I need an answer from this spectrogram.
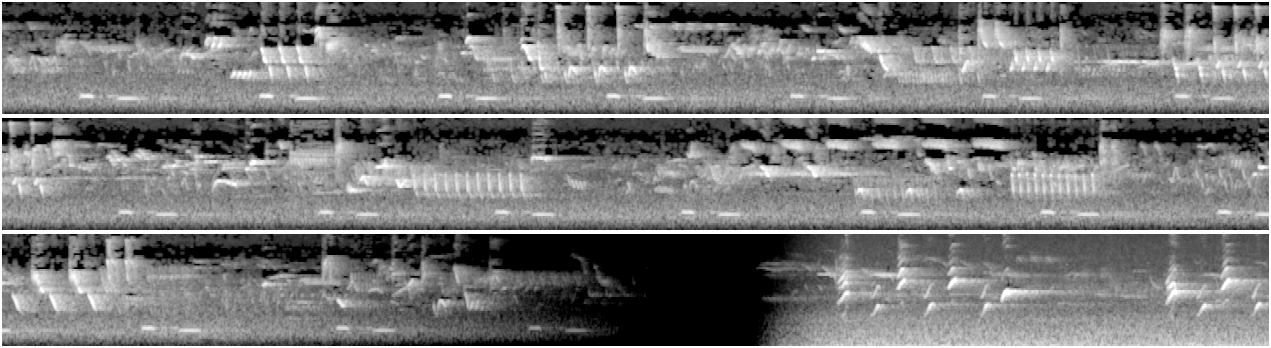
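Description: Several forest birds singing and chirping, with many short rapid trills and calls and a faint low note repeating steadily underneath. Near the end the sound cuts to silence for about two seconds, then birdsong returns over a low rumble.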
